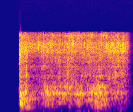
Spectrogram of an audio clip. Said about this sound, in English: So we're going to put our lid on there. We're going to blend that up.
